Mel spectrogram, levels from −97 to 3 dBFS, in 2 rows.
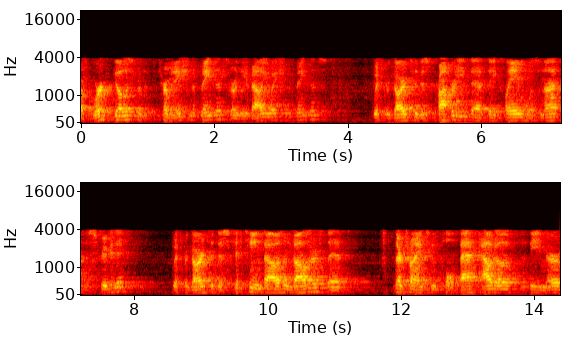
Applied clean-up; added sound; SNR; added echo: none; none; none; reverberation time 1.2 s.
